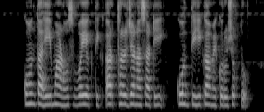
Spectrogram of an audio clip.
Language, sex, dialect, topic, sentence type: Marathi, female, Standard Marathi, banking, statement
